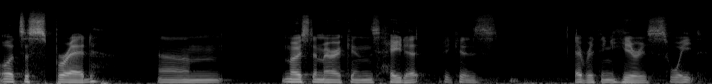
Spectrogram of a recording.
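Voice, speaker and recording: Speech in a flat monotone comes at a fairly slow pace with long, frequent pauses in a very clean recording with a silent background. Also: man, fairly low pitch for a man. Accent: Australian. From Australia. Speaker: podcast co-host. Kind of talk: casual chat.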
